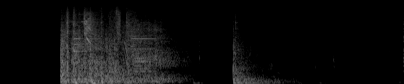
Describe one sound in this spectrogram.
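Loud gunshots boom and echo.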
